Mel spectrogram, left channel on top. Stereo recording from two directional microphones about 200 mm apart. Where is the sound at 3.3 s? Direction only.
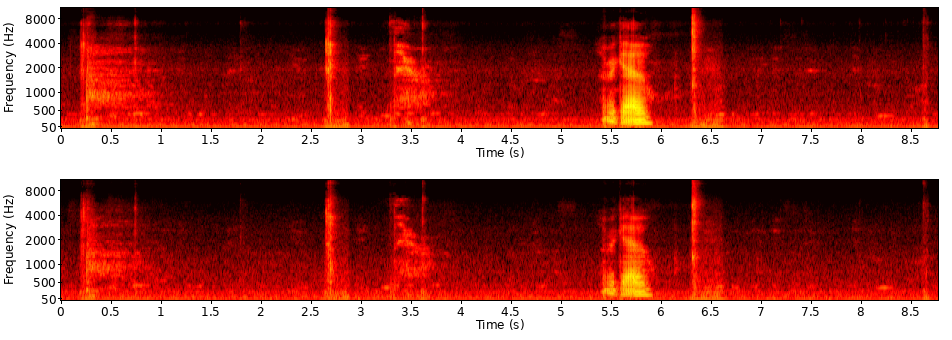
40° left (ahead or behind).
